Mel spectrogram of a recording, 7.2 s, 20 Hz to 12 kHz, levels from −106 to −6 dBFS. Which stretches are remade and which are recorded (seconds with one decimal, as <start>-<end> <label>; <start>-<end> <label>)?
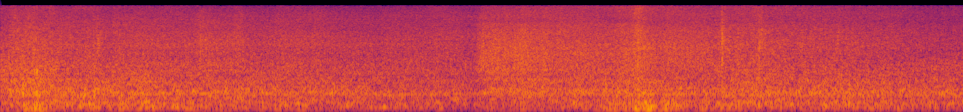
0.0-1.0 recorded; 1.0-5.3 remade; 5.3-7.2 recorded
